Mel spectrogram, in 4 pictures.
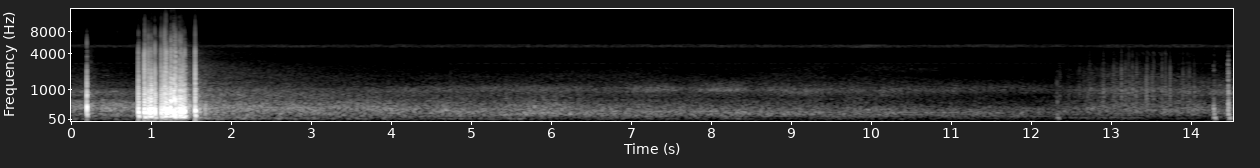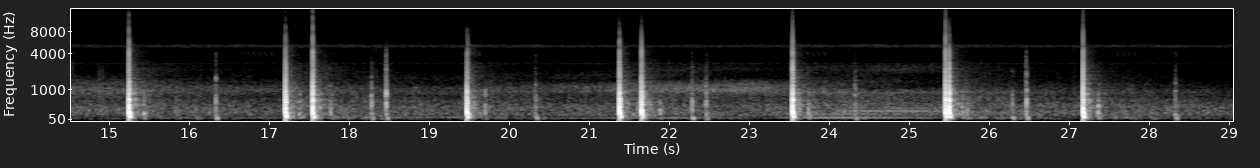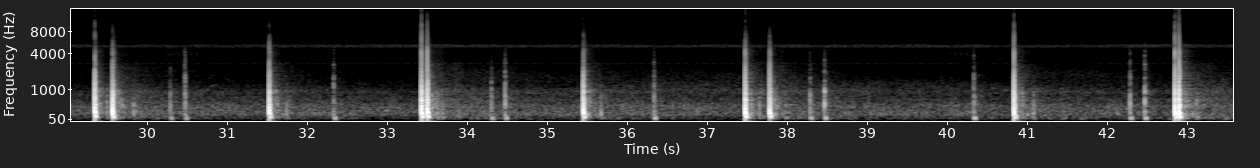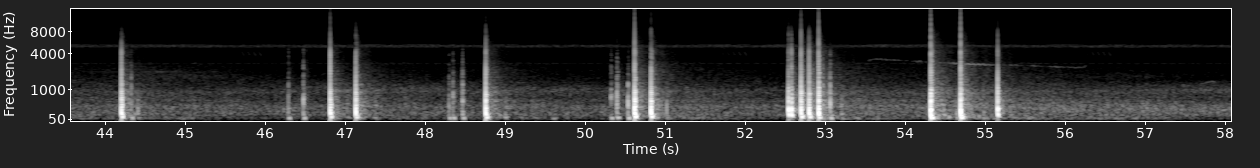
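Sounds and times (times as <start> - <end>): firework shells bursting: 0.2 - 1.7, 52.6 - 55.4.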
